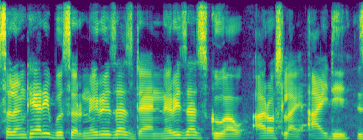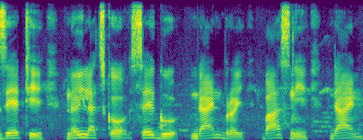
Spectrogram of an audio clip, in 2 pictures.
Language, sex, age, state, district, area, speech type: Bodo, male, 18-30, Assam, Kokrajhar, rural, read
